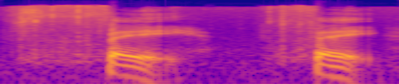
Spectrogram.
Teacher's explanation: labial dental that is your your lower lip goes against your teeth fae fei but in hebrew it is pronounced using both lips · The F in English is pronounced using what we call labial dental. That is, your lower lip goes against your teeth.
